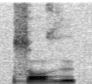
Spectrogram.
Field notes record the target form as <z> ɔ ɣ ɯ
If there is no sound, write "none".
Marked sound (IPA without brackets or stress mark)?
z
